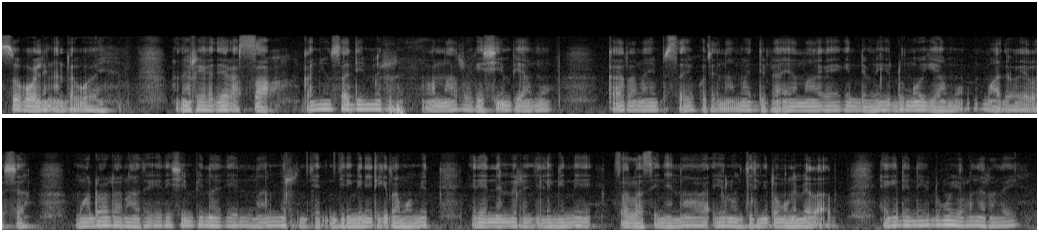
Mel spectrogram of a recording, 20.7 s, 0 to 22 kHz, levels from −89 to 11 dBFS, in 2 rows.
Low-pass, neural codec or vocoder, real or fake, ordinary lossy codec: 7.2 kHz; none; real; none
